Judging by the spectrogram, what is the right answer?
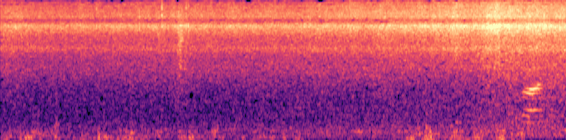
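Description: Typhoon Rolly lashing a house with steady, loud wind and heavy rain, a continuous dense roar with gusty rumbling throughout and no voices.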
